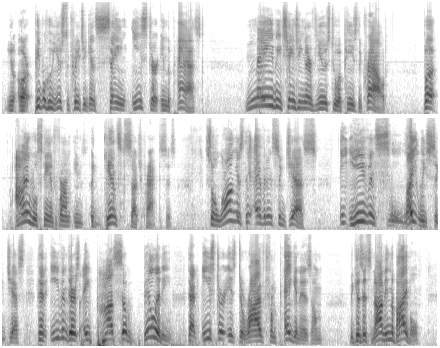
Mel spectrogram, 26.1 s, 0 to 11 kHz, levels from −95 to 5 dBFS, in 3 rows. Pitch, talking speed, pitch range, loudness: 180 Hz, 135 wpm, 145-210 Hz, -31 LUFS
